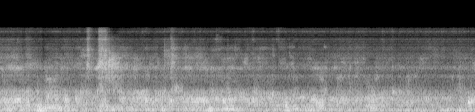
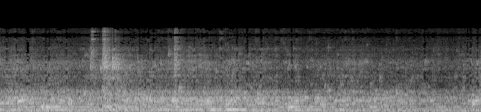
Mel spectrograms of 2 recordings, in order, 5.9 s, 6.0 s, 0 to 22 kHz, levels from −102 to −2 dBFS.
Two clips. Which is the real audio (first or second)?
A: second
